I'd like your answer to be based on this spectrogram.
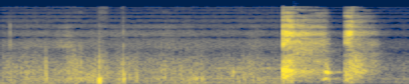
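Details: Two quick harsh coughs after quiet background sounds, from a person who says they were very sick and throwing up the day before; cough.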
